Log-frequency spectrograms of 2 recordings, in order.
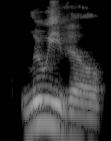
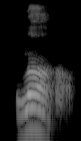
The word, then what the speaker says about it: Louisville: Y'all literally pronounce the town Louisville, Louisville. – Like, Louisville. Say like you've had a lot of bourbon to drink and you got a lot of cotton balls in your mouth.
